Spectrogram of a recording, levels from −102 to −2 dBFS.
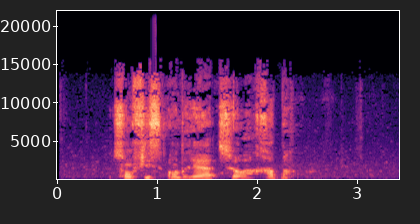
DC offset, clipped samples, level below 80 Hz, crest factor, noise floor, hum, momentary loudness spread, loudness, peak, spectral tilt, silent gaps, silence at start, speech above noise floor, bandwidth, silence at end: under 0.1%; under 0.1%; -70 dBFS; 20 dB; -56 dBFS; none; 14 LU; -15 LUFS; 0 dBFS; 1 dB/octave; none; 0.55 s; 38 dB; 16 kHz; 1.05 s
